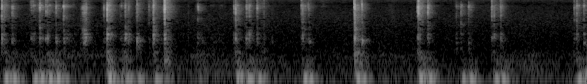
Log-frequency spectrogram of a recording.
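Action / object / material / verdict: tap / plastic computer keyboard with metal frame / plastic / none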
